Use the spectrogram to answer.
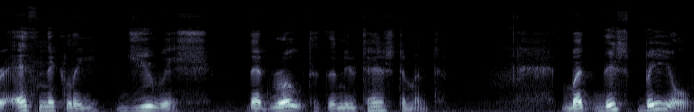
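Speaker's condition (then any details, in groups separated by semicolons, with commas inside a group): Cerebral palsy; uses wheelchair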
